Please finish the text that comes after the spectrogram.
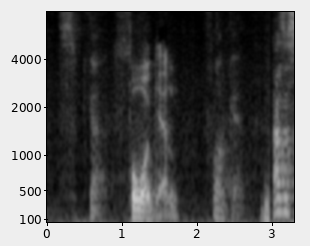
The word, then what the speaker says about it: cykel: Cykel, Cykel.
